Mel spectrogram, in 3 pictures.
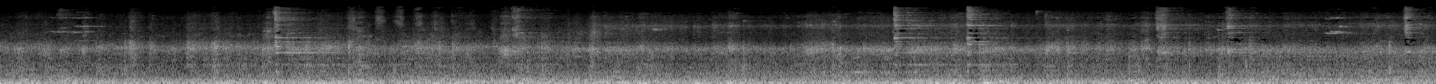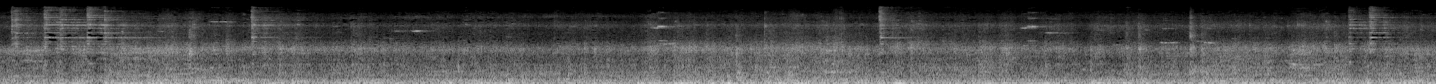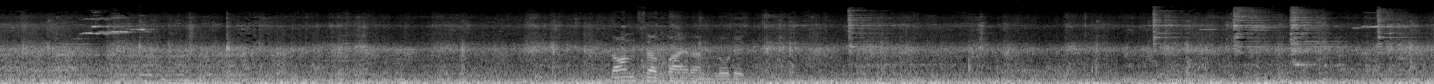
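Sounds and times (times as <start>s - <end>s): freight wagons rolling on rails: 0.0s - 43.0s
high wheel squeals: 13.2s - 13.6s, 18.2s - 18.8s, 40.4s - 42.9s.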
